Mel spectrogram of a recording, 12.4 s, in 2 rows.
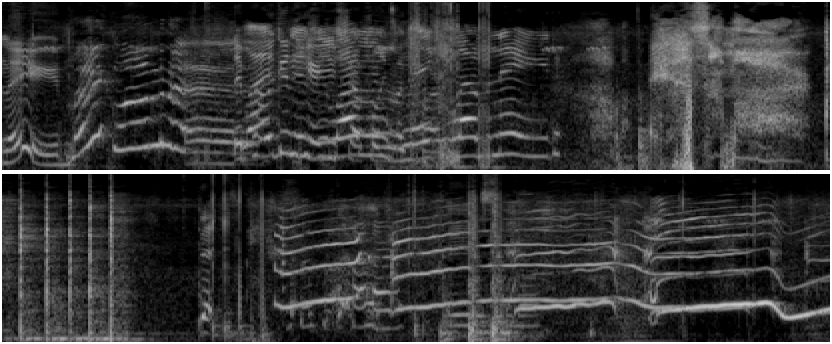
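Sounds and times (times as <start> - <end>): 
speech: 0.0 - 1.0, 1.8 - 6.0
sharp taps and knocks: 6.2 - 8.2
several voices imitating a police car siren: 8.2 - 12.4.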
